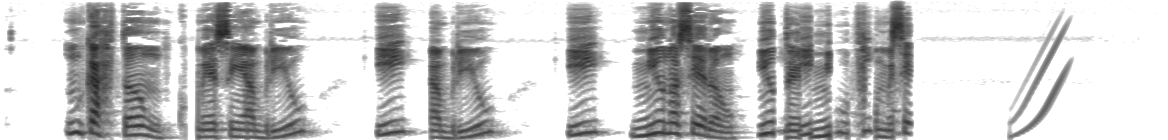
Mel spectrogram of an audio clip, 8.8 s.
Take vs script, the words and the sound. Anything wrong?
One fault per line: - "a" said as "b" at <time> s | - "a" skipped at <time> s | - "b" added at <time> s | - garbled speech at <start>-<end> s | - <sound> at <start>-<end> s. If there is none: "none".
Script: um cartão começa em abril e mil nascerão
- dropout at 1.4-1.5 s
- "abril e" added at 3.2 s
- garbled speech at 5.7-6.8 s
- chirp at 7.6-8.1 s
